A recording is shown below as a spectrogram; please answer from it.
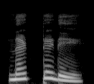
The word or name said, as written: ನಿಟ್ಟಡಿ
